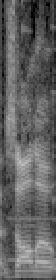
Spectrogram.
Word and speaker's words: Zehollow: Yeah, Zehollow, which is spelled Zeollow. I was saying it's like Massachusetts rules where it the way it's pronounced looks nothing like it's spelled.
